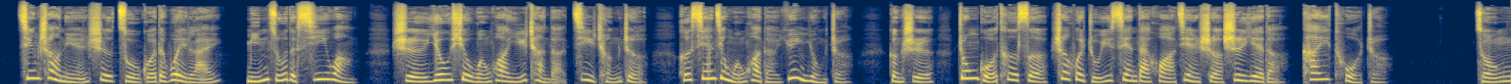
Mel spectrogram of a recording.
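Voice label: Mandarin Female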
